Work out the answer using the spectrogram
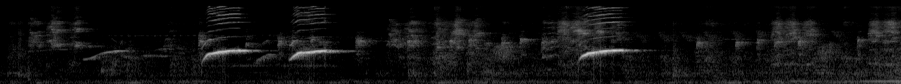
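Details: Drongo in gentolang song: soft rising whistles, then a pair of loud ringing upswept notes, a pause, and another strong upslur, amid faint scratchy chatter.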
